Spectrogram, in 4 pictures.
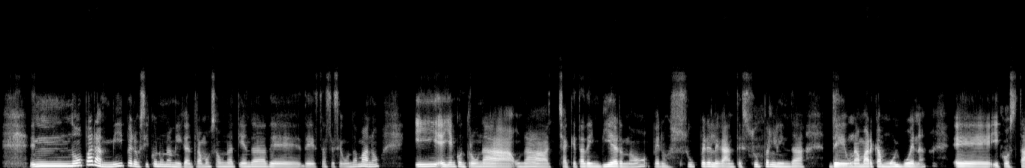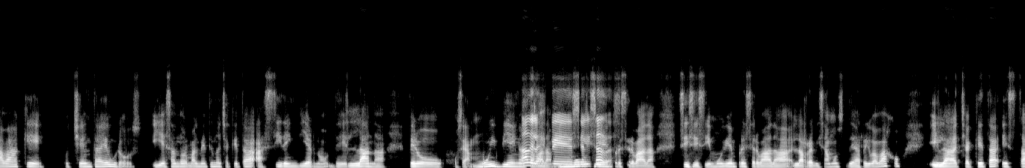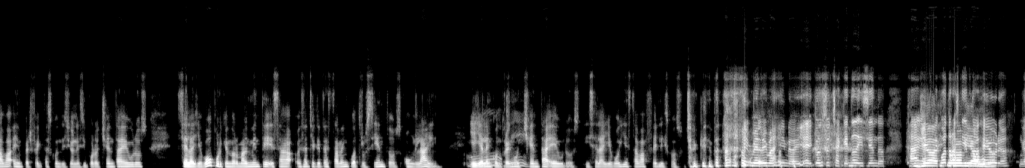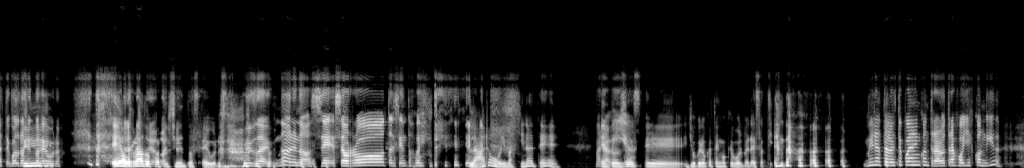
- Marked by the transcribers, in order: other background noise; tapping; laugh; laughing while speaking: "chaqueta"; laughing while speaking: "Oh, che"; laugh; laughing while speaking: "trescientos veinte"; laughing while speaking: "tienda"
- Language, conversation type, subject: Spanish, podcast, ¿Prefieres comprar ropa nueva o buscarla en tiendas de segunda mano?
